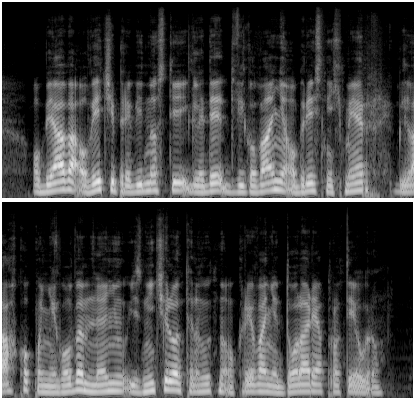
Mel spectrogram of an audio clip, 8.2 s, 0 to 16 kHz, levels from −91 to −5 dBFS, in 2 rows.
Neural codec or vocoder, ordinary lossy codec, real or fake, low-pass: codec, 44.1 kHz, 7.8 kbps, Pupu-Codec; none; fake; 14.4 kHz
